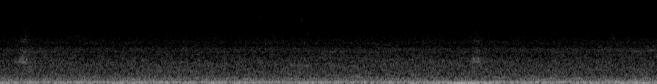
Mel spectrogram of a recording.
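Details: A steady low rumble of engines and water traffic fills the morning air, with faint wind and no animal calls heard.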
